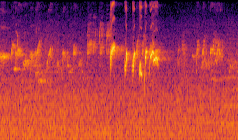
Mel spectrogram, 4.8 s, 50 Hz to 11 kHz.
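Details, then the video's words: Red-whiskered bulbul singing a wild-style song with many voices and 8-10-note phrases, used to tutor young birds: one burst of about six loud, quick, liquid whistled notes midway, with fainter chirping birds and steady hiss behind. "Chào mao hót nhiều giọng chuẩn rừng âm 8-9-10 cực hay/Dùng luyện chim non học giọng chuẩn"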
